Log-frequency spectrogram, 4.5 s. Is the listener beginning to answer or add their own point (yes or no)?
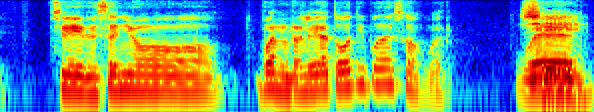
no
